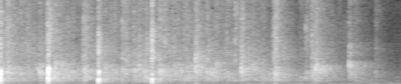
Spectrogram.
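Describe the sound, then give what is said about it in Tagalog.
A church audience claps during a sermon. Sharp claps fall in a regular beat about every half second, gradually fading over four seconds. “Come on, palakpakan po natin si Lord. Come on.”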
